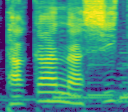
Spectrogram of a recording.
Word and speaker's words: 小鳥遊: 小鳥遊ぶと書いて、高梨って読むのでございますよ。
